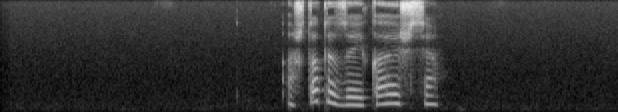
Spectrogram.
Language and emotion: Russian, neutral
